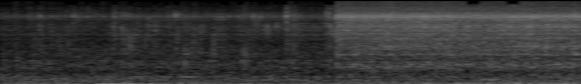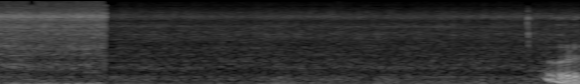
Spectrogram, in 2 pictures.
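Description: Loud sizzling and hissing erupts from a hot pan as ginger, garlic, chili and prawns are sautéed for a couple of seconds, then settles into a quieter steady frying crackle.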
